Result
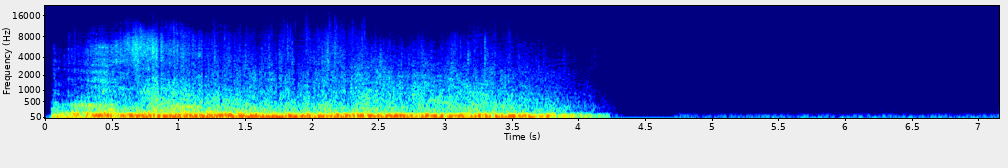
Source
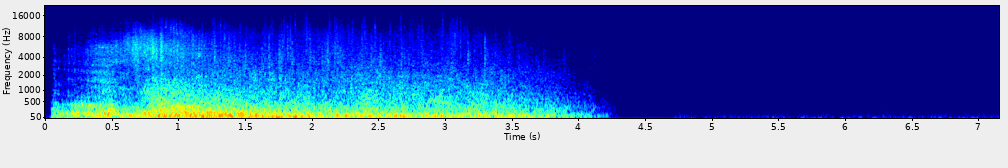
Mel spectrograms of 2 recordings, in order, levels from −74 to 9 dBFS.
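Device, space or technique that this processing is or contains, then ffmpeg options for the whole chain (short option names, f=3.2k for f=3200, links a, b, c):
car stereo with a boomy subwoofer: -filter_complex "[0:a]asettb=1/sr,asplit=3[a][b][c];[a]atrim=end=2.414[d];[b]atrim=start=2.41:end=3.19,asetpts=PTS-STARTPTS,afade=t=in:d=0.004:c=qsin,afade=t=out:st=0.776:d=0.004:c=qsin,lowpass=6.4k[e];[c]atrim=start=3.186[f];[d][e]acrossfade=d=0.004:c1=hsin:c2=qsin[g];[g][f]acrossfade=d=0.004:c1=qsin:c2=hsin,lowshelf=f=110:t=q:w=1.5:g=10,alimiter=limit=-7.5dB:level=0:latency=1:release=73,volume=2dB"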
